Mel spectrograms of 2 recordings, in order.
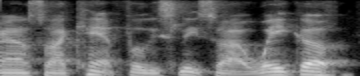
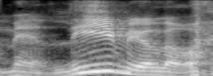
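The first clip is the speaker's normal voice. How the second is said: louder, slowed begging; mock plea; 2 semitones higher, 10 dB louder than usual. Boy telling the figures to leave, loud slow plea. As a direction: drag it out, pleading to be left alone.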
